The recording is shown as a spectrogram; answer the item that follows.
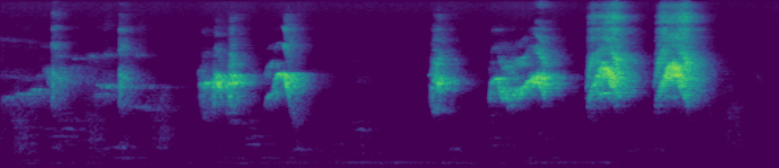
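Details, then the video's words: Caged Javan myna song used to train birds to sing: soft chattering, then loud harsh squawks and buzzy rising notes coming faster toward the end, over a low background hum. "Masteran jalak kebo agar rajin bunyi"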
